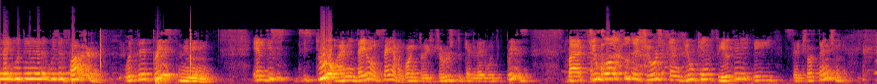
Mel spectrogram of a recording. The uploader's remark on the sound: Panel at Horrible Imaginings. Horrible Imaginings Film Festival 2015 has come to an end. To join me on the stage.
